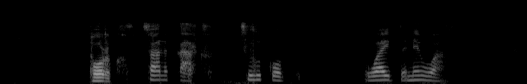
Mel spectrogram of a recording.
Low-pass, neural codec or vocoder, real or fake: 7.2 kHz; codec, 16 kHz in and 24 kHz out, 0.8 kbps, FocalCodec, streaming, 65536 codes; fake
